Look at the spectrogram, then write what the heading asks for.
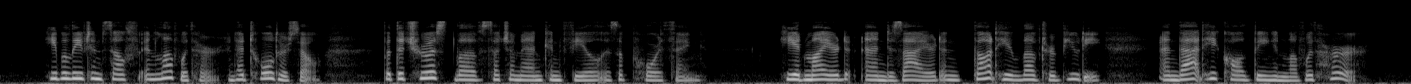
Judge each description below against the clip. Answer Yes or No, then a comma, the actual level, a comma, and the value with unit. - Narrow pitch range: No, average, 3.5 semitones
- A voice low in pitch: No, high, 215 Hz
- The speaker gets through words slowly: No, average, 185 wpm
